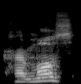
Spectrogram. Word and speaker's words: hermoso: Like handsome is it's spelled hermoso. Hysterical. Hermoso. Right. Yeah. Exactly. Yeah. But they don't pronounce the H.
